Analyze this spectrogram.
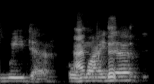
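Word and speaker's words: Ouidah: h-u-h-u-e-d pronounce them please o-u-i-d yes i would pronounce it as weirder and the name of the other region h-u-e-d-a that's also weirder yeah yes because i put that's how i pronounced them but they will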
